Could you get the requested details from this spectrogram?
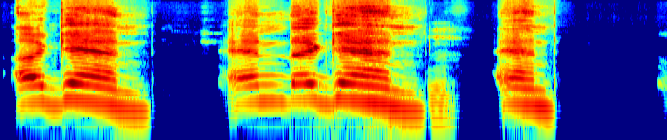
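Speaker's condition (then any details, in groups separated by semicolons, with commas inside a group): Parkinson's disease; young onset, about age 30; speaks slowly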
